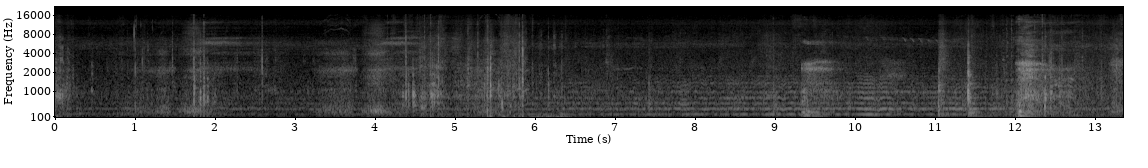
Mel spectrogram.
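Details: Bees busy collecting food in a front yard in July 2019 buzz with a steady, low drone, joined by a scatter of sharp taps and clicks.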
